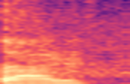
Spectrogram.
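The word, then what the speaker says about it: 달: The Korean word for moon is pronounced dal.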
